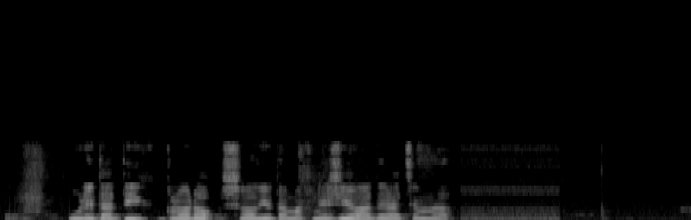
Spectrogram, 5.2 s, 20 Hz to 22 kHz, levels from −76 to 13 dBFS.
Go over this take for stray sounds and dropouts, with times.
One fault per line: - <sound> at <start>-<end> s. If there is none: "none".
none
